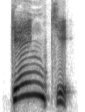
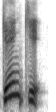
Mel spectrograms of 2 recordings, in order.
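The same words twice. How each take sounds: First: 元気 drawn out in two separate beats; slow model. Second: Said in the usual way. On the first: Shown as a demonstration. Teacher breaks down the word for fine to learners, slowly. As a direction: say 元気 slowly, beat by beat.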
